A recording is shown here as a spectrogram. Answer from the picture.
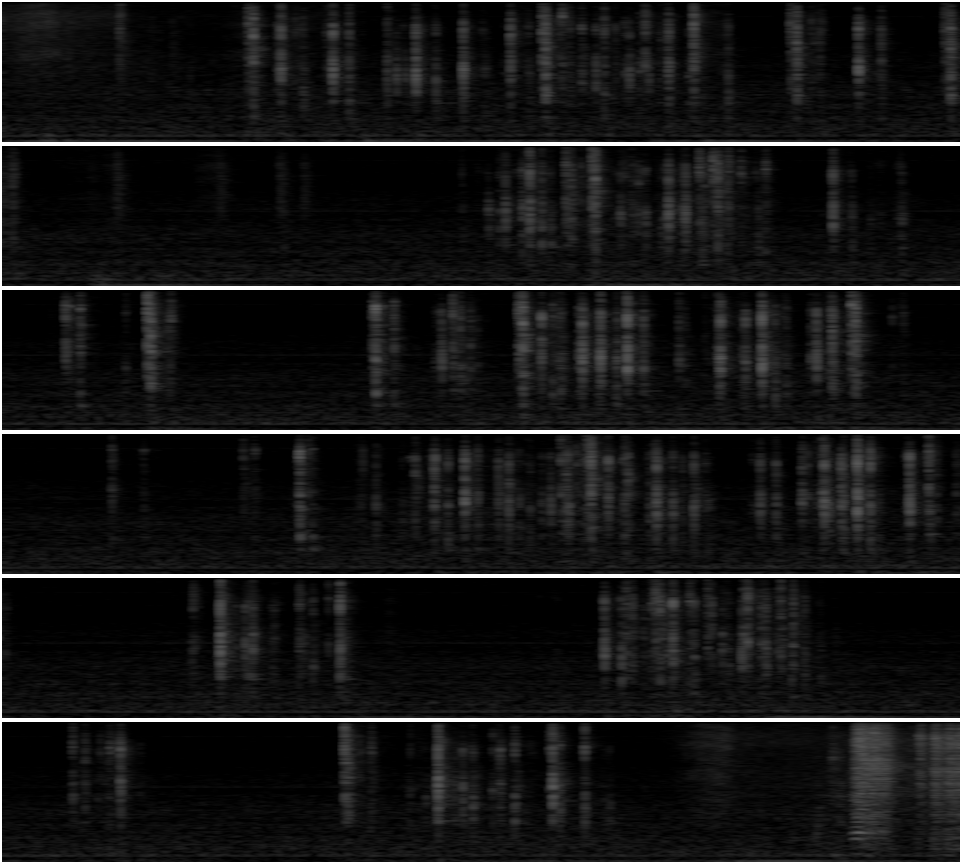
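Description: Computer keyboard typing in bursts of quick keystrokes, with pauses of a second or two between bursts.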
